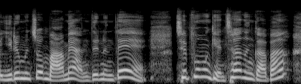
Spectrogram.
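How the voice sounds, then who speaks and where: Her pitch high and swinging very widely, a woman talks at a very fast pace. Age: 40s. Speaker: network marketing business presenter. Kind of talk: sales pitch.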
